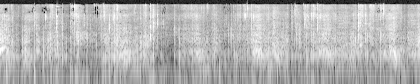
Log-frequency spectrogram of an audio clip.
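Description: Long painted nails scratch and tap the logo-jacquard fabric side of a medium black handbag with black faux-leather trim and silver metal buckles, held close and hollow, apparently empty. A steady, dry crinkling scratch fills the clip, bright and papery with soft, muffled tapping pulses underneath and almost no low end.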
